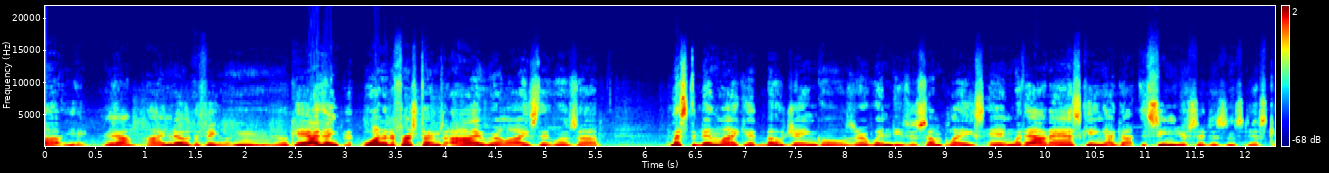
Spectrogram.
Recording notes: This episode was recorded at Saluda Outfitters in Saluda, NC – home of Green River Eddy’s Tap Room.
